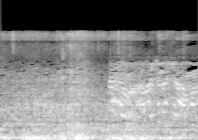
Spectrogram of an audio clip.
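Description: Uneven low rumble of a vehicle driving over a rough dirt road, heard from inside the cab. About one and a half seconds in, a wavering higher sound joins it.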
